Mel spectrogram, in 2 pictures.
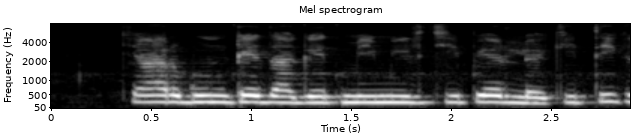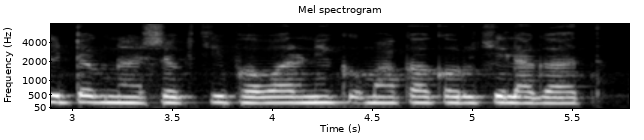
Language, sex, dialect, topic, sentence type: Marathi, female, Southern Konkan, agriculture, question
